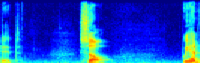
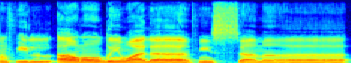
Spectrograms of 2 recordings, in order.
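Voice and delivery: Quran recitation; 2 semitones higher, 4 dB louder, faster than usual. Shown as a demonstration. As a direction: recite it with tajweed. Teacher recites Quran verse.

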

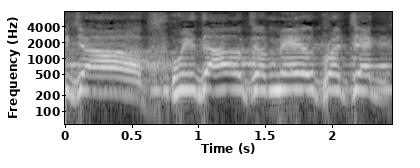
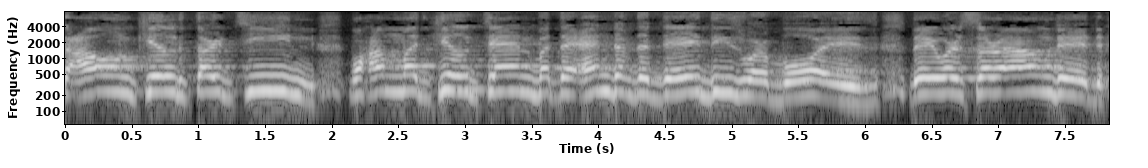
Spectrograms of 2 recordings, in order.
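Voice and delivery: ordinary talk

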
